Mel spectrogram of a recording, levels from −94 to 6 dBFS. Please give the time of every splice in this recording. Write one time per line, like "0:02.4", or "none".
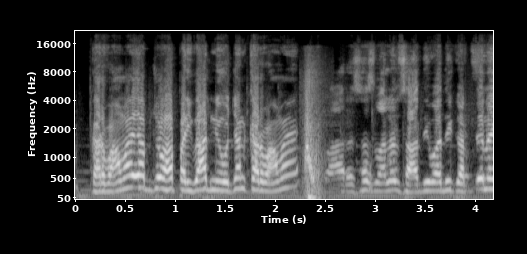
0:02.3

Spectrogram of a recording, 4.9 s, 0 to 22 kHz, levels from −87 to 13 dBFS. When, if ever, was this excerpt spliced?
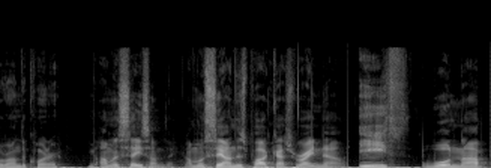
0:00.9
0:03.4

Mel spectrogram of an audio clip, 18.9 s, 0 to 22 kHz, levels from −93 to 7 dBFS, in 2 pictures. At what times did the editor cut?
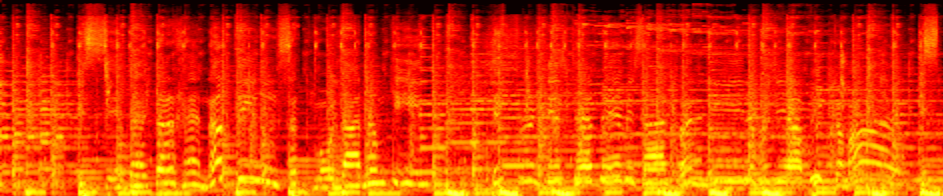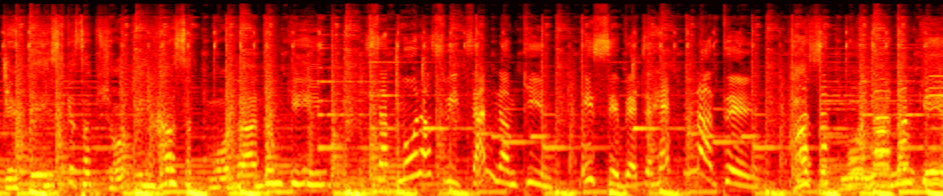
none

